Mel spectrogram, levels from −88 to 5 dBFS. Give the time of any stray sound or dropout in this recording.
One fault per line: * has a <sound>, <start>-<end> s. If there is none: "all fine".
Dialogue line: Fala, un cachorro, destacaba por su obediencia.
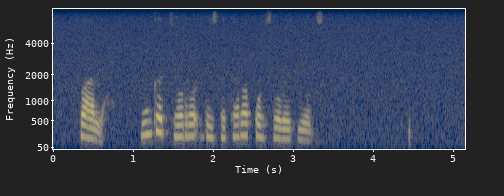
all fine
